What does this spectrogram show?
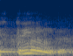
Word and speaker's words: स्त्रीं: फिर स्त्रींग, हुम फट, इसमें ओ में म की ध्वनि है, हुम में म की ध्वनि है, बाकी रींग और स्त्रिंग में ग की ध्वनि है।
